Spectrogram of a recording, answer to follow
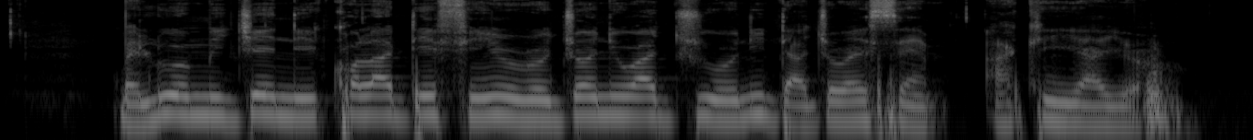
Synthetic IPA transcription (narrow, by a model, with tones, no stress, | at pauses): k͡pɛ˨lu˨˦o˧mĩ˧d͡ʒe˦nĩ˧kʰɔ˦la˦de˦fĩ˧n̩˦ɾo˧d͡ʒɔ˦nĩ˦wa˦d͡ʒu˦o˧nĩ˦da˨d͡ʒɔ˧ɛ˧sɛ˨m˨a˨kʰĩ˧˦ja˨jɔ̰˨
